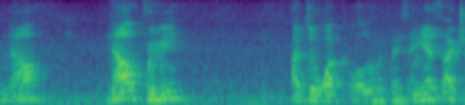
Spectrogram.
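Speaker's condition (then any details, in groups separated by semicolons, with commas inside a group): Traumatic brain injury; walking now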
